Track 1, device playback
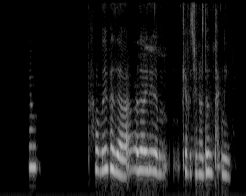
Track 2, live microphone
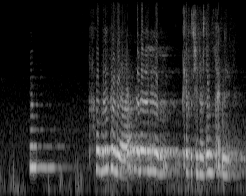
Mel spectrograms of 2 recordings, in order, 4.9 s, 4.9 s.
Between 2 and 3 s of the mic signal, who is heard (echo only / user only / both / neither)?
echo only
